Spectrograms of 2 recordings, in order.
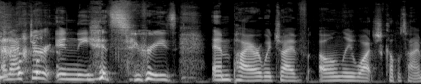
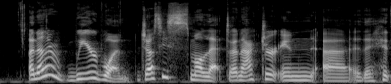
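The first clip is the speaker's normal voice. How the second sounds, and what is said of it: Put-on French accent. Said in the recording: “I don't know why I said that in a French accent.”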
